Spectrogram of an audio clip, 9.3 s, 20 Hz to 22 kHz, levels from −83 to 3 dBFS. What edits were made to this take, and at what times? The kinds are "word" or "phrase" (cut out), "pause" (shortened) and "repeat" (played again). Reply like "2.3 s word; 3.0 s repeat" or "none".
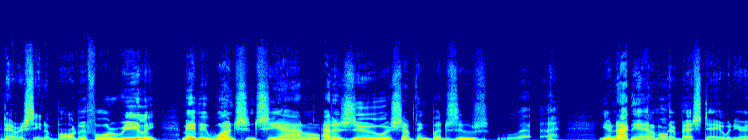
0.9 s word; 4.0 s word; 7.9 s word; 8.3 s word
